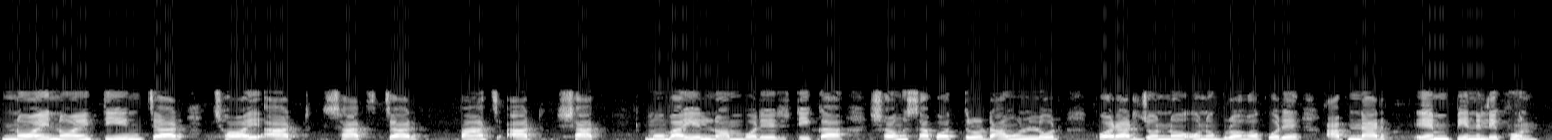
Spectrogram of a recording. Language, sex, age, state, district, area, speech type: Bengali, female, 45-60, West Bengal, Nadia, rural, read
